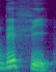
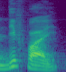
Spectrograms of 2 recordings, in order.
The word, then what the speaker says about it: DeFi: de você pronunciar ela Alguns falam deve outras outros falam de fi porém a pronúncia que é mais utilizada aí pelos brasileiros também e lá fora é Defy o Defy ele é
